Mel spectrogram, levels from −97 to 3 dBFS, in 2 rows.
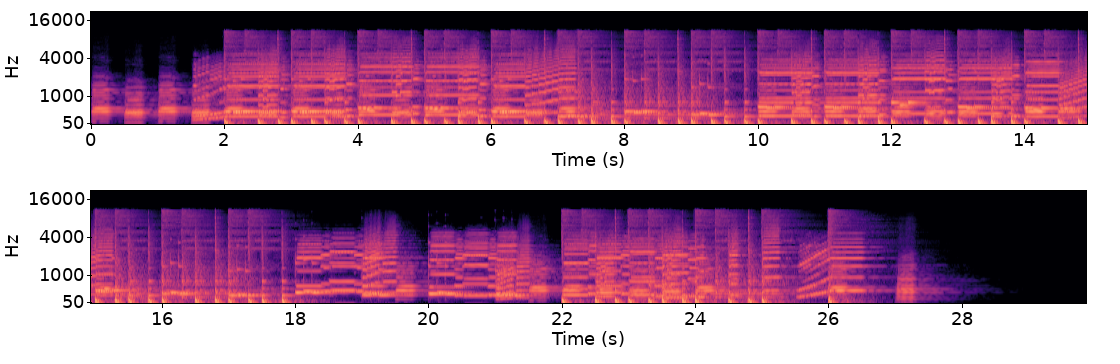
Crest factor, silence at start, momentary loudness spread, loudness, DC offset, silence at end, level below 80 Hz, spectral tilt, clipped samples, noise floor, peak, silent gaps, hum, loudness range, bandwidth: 18 dB; 0 s; 8 LU; -23 LUFS; under 0.1%; 2.5 s; -32 dBFS; -5.5 dB/octave; under 0.1%; under -90 dBFS; -6 dBFS; none; none; 5 LU; 11.5 kHz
